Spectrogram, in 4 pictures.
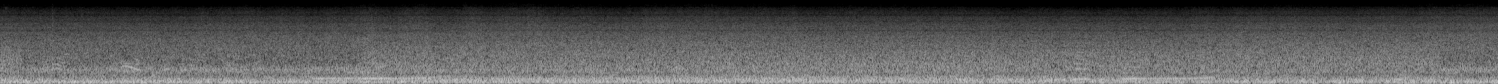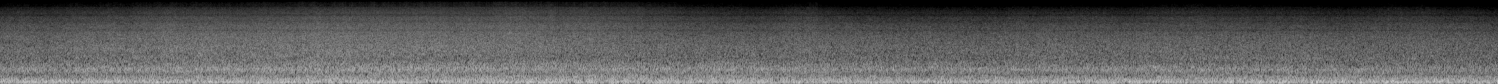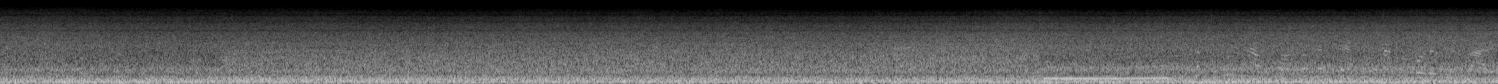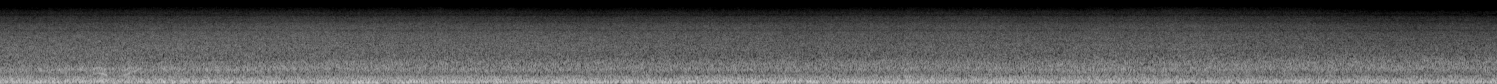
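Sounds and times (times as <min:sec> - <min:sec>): heavy sea surf roaring: 0:00.0 - 0:59.9
low hum: 0:40.2 - 0:43.4.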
